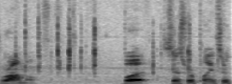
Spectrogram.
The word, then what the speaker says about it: Ramo: made this famous listen the two key community knows him by rainbow right but it's actually pronounced Rama but since we're playing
